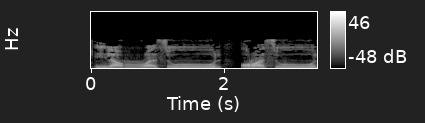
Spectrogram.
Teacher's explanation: يفخم السين بسبب مجاورتها للراء، فعلينا أن نقول إلى الرسول رسول، فنفخم الراء ونعود مباشرة نرقق السين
